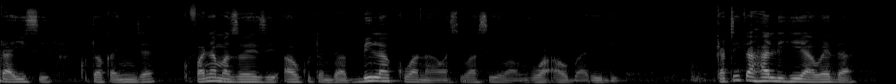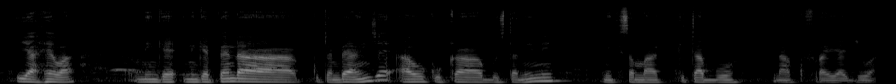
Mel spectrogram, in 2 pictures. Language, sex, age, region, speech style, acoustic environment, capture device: Swahili, male, 18-24, Kenya, relaxed; happy; focused, silence, desktop / Windows / Chrome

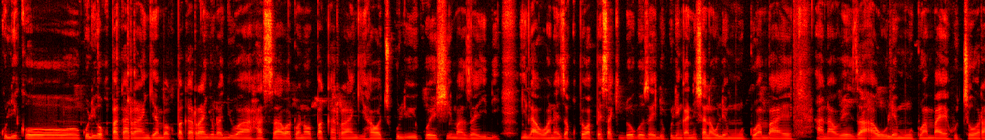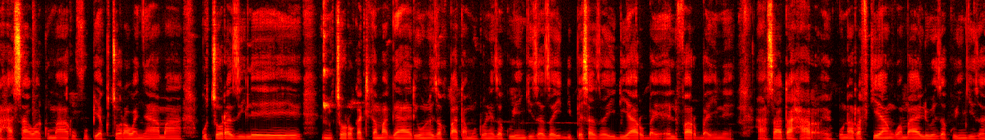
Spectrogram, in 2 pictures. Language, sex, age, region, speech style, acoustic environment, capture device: Swahili, male, 18-24, Kenya, happy, nature, desktop / Linux / Chrome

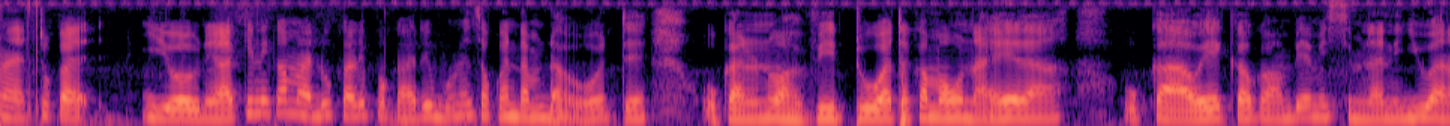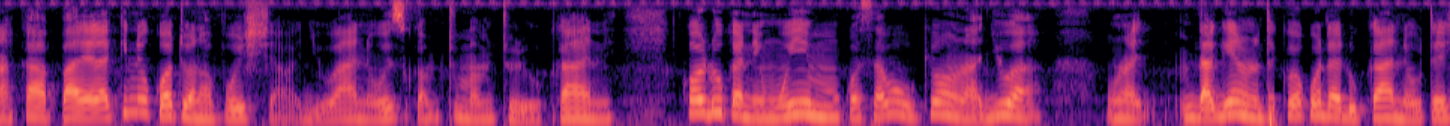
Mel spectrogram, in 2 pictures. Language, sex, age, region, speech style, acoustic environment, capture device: Swahili, female, 18-24, Tanzania, relaxed, appliances, mobile / Linux / Chrome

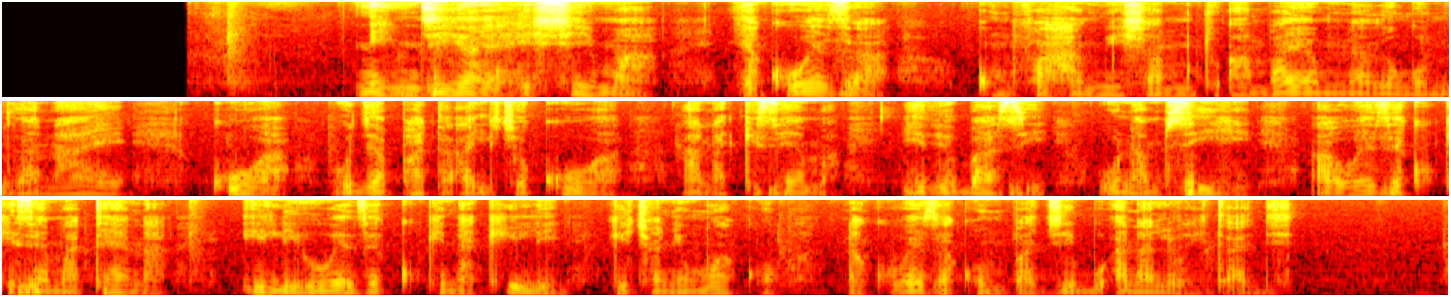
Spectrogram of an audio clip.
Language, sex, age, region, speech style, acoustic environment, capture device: Swahili, male, 18-24, Kenya, relaxed, nature, mobile / Linux / Chrome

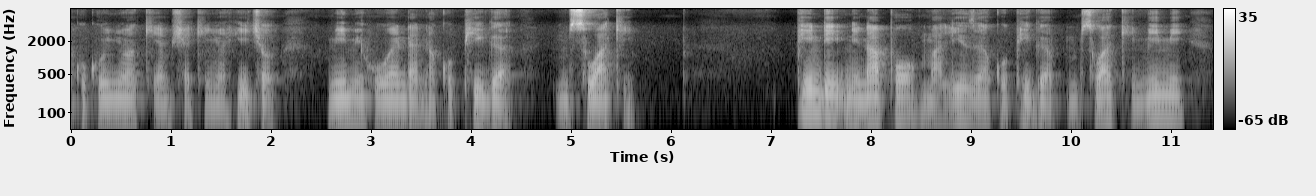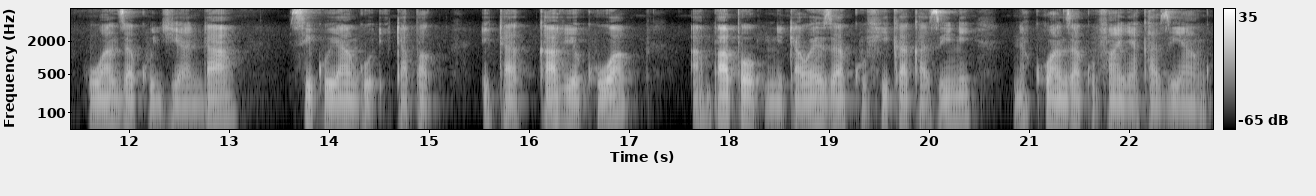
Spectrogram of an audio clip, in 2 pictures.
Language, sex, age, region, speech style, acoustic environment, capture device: Swahili, male, 25-34, Kenya, relaxed, nature, mobile / Linux / Chrome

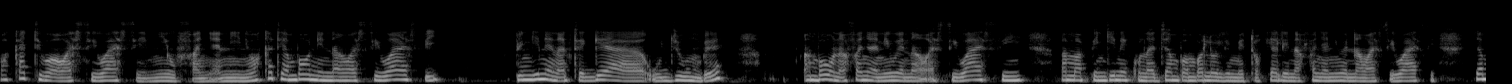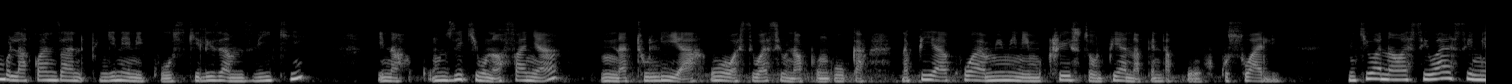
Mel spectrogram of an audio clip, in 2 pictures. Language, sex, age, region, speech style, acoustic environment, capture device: Swahili, female, 35-44, Kenya, relaxed, nature, desktop / Windows / Chrome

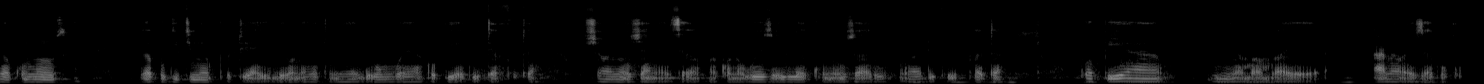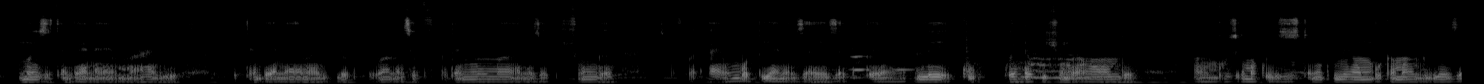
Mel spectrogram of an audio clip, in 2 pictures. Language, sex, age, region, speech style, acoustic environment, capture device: Swahili, male, 25-34, Kenya, relaxed, silence, mobile / Linux / Chrome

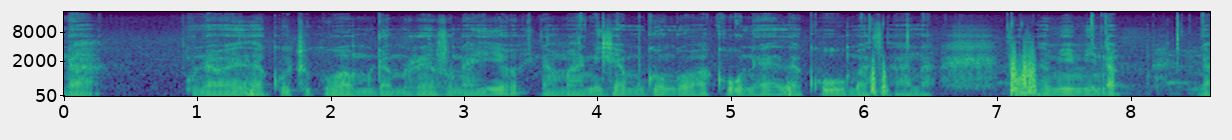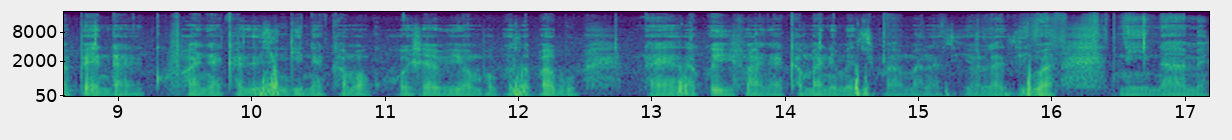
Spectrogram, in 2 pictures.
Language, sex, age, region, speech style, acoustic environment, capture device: Swahili, male, 18-24, Kenya, focused, nature, mobile / Linux / Chrome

